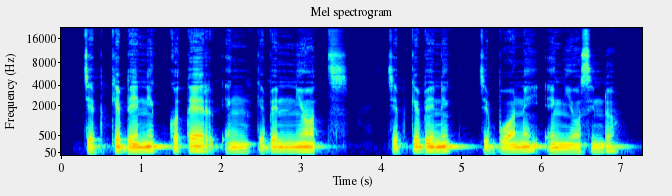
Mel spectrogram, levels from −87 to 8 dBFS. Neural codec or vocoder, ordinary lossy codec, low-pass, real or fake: none; none; none; real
